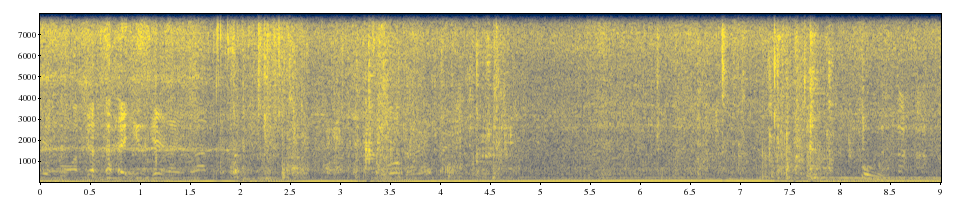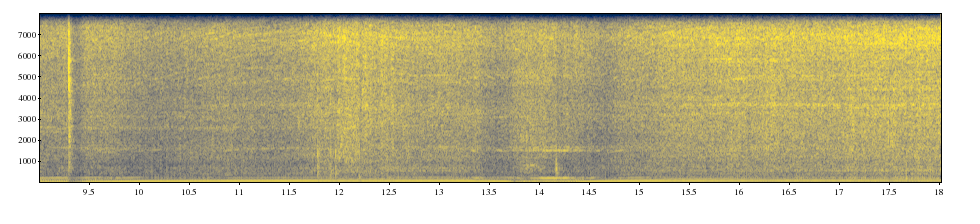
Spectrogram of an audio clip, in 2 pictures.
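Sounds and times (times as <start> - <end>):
engine running at low revs: 0.0 - 18.0.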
